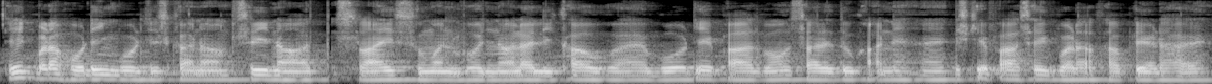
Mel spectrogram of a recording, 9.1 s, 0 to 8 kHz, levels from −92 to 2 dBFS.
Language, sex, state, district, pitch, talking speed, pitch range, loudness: Hindi, male, Bihar, Kishanganj, 110 Hz, 180 wpm, 110-115 Hz, -17 LUFS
